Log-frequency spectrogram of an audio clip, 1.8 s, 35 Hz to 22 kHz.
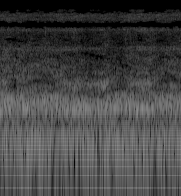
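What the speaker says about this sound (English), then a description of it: "I'm going to give it a torch." Steady, close roar of a handheld torch flame played over a wet acrylic pour painting on a small 6x6 inch canvas, a constant broadband hiss with no breaks and no talking.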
